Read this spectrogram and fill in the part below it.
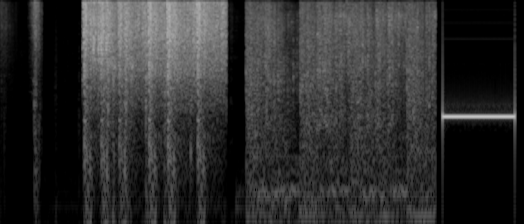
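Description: A young man shouts loudly close by.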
